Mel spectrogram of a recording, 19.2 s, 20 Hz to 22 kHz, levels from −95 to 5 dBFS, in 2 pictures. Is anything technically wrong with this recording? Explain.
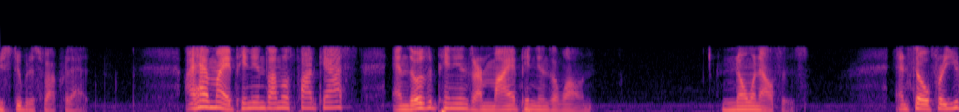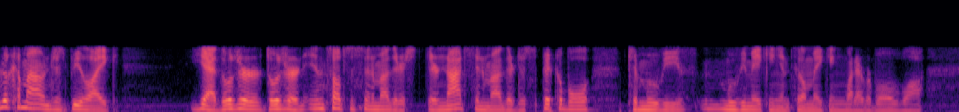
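No, nothing technically wrong can be heard in this speech recording. It comes through G.711 telephone coding, likely A-law at 64 kbps, so nothing reaches above about 3.8 kHz and at most a faint quantisation hiss follows the level of the voice.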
